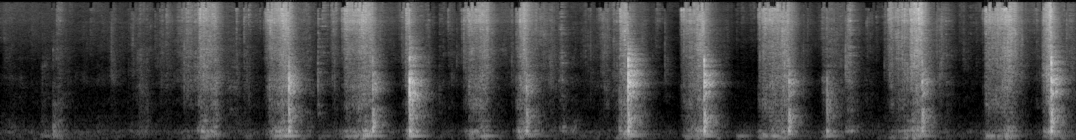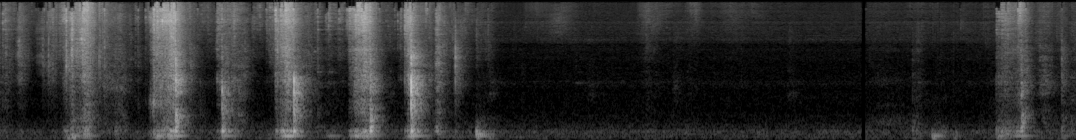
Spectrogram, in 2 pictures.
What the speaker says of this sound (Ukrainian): Я капусточку зараз буду шинкувати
